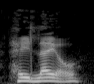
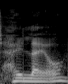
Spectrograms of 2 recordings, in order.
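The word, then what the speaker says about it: הֵילֵל: you'll get that word hey Leo in it sounds this is how you say it hey Leo it's not how you spell it in Hebrew and the Lucifer is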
